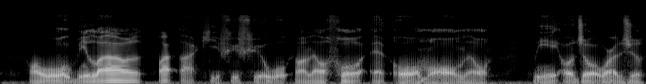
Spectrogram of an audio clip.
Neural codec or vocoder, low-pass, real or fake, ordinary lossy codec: autoencoder, 22.05 kHz, a latent of 192 numbers a frame, VITS, trained on many speakers; none; fake; none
